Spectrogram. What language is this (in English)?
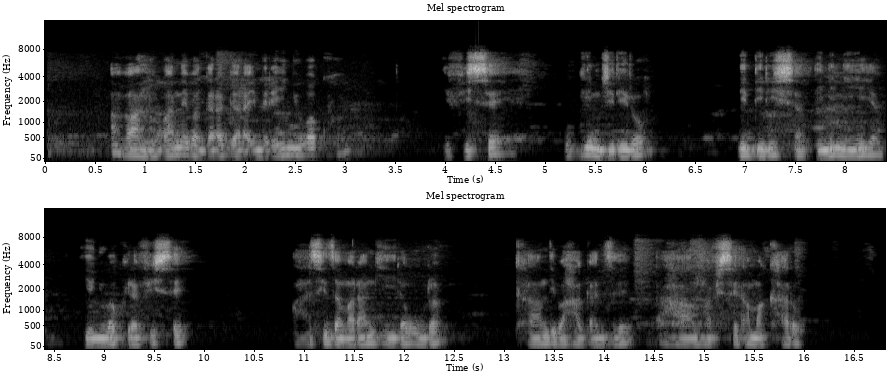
Rundi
